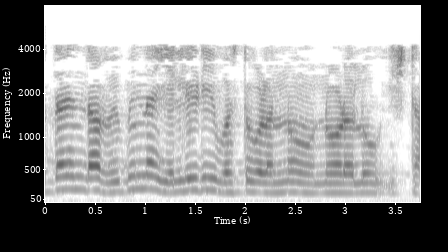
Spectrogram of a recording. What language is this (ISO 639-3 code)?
kan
